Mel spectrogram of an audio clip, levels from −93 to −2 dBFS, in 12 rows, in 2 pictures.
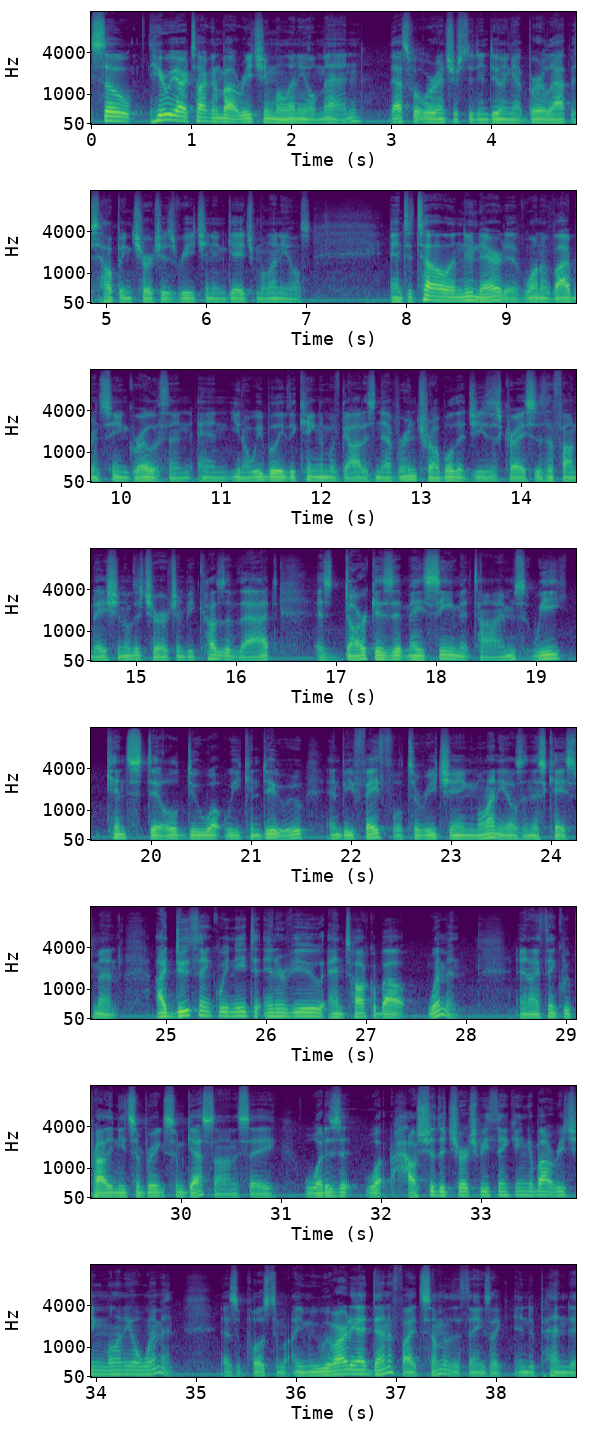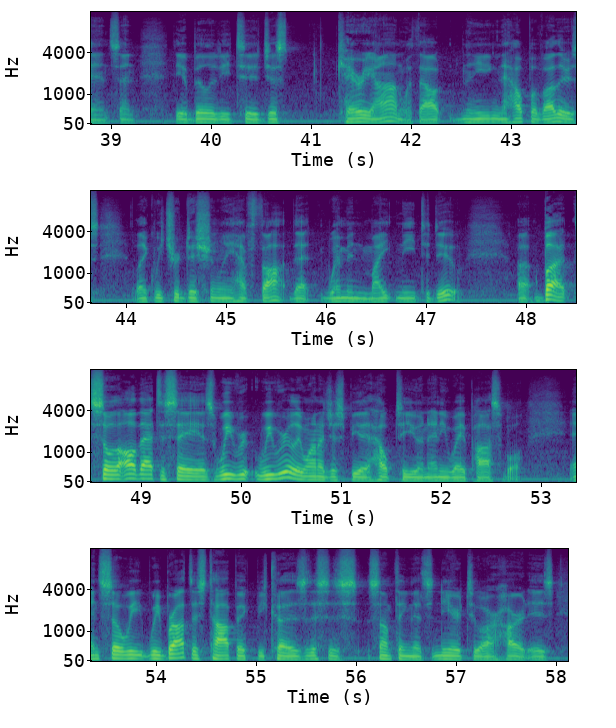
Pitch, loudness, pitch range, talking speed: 100 Hz, -28 LUFS, 95-120 Hz, 210 wpm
